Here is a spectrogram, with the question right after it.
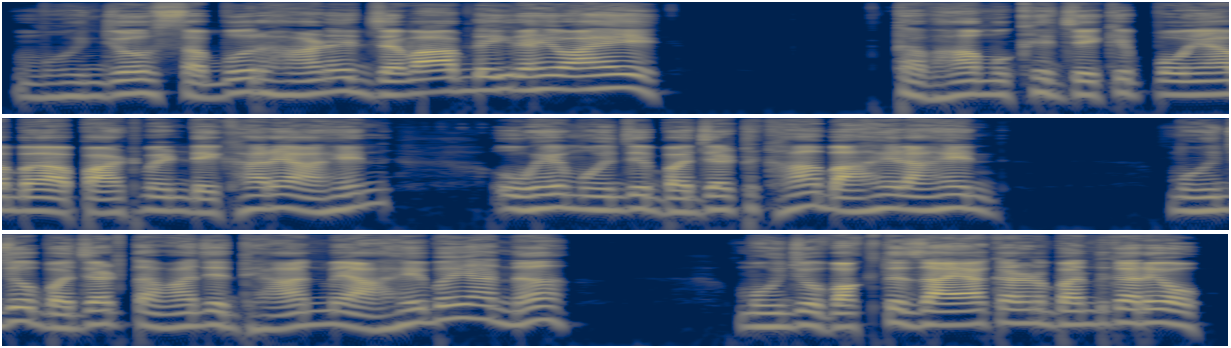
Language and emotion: Sindhi, angry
